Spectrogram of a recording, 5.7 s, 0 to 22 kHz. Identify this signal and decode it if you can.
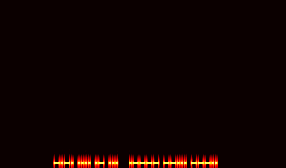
Morse code, heard as a keyed tone, about 34 wpm, 700 Hz. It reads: CHAS 178
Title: CWT Exchange 35wpm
